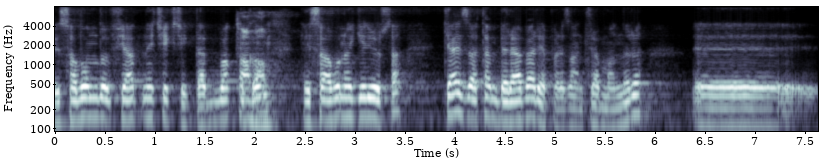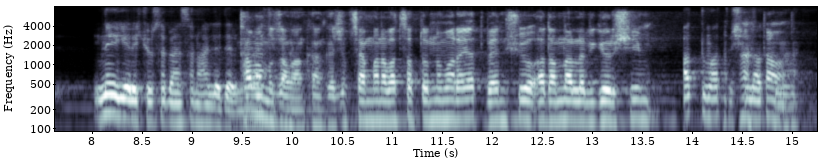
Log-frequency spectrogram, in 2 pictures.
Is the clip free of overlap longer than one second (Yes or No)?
Yes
